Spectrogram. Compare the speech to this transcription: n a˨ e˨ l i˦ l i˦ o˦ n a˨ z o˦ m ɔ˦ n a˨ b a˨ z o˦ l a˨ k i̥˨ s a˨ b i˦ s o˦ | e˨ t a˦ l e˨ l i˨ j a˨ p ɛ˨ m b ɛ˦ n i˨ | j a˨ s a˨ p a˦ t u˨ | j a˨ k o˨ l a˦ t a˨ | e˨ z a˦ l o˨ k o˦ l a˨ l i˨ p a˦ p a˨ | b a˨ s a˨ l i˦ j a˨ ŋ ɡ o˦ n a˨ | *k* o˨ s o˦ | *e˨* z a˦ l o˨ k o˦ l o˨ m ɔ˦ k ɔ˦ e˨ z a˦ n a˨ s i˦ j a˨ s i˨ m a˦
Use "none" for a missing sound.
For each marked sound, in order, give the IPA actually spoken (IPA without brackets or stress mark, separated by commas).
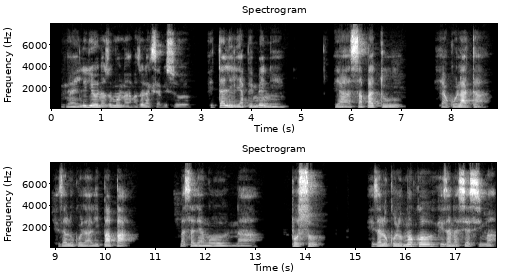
p, e˨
